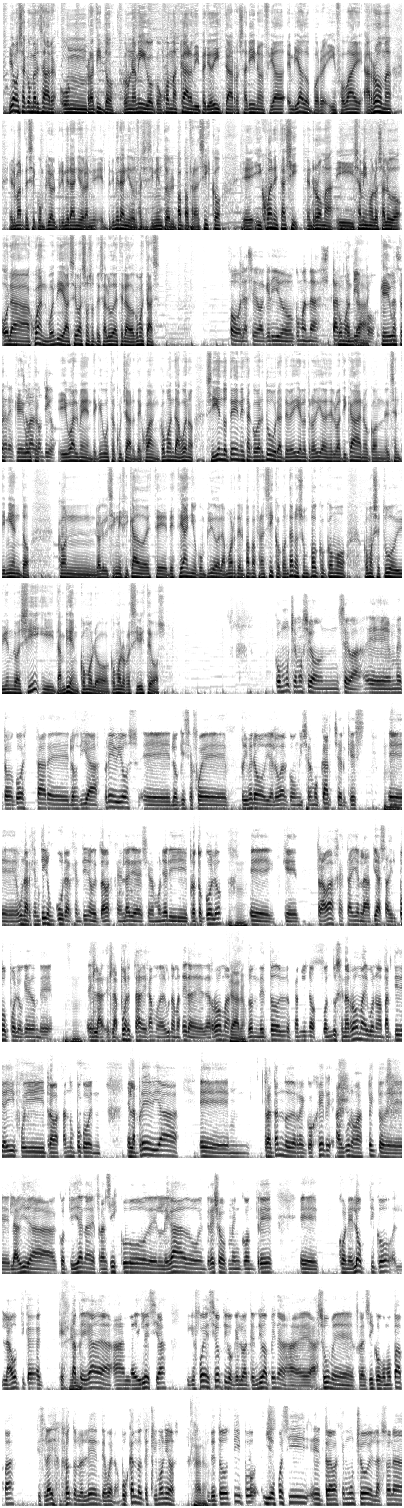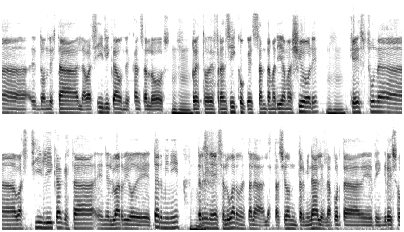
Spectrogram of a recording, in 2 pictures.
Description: Desde Roma, un periodista argentino revela cómo se vivió el aniversario por la muerte de Francisco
